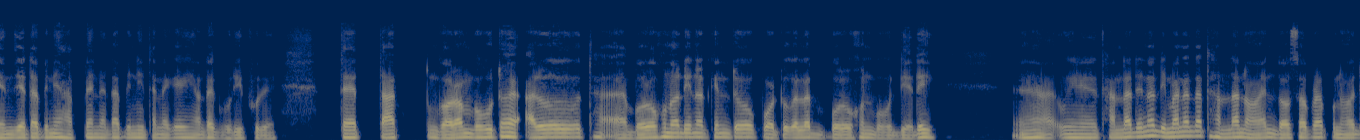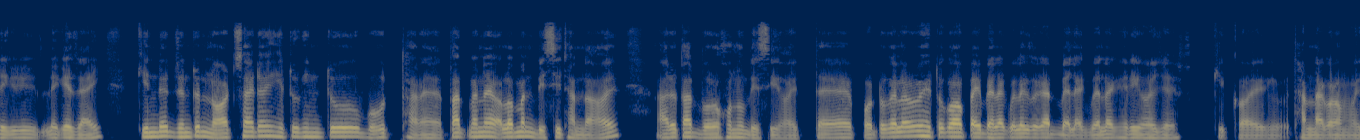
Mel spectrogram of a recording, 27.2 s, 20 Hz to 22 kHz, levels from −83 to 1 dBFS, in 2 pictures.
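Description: All the way through, the speech has a rough, grainy texture, with hiss creeping in between the harmonics and an artificial-sounding top end. That's most likely low-delay AAC compression, AAC-ELD style. Its short frames can't resolve pitch detail well, and the damage is plainly audible at what sounds like around 32 kbps.

At 21.29 to 21.32 s there's a brief dip: the sound fades out and back in. That's AAC frame loss with muting. The decoder zeroed the missing spectrum, and the overlapping windows smoothed the edges, which fits a single lost 20 ms frame.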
